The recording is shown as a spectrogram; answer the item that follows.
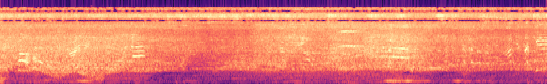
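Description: A crowd of children and adults talking and calling out at once, with short high children's squeals, over a steady rushing noise and background music.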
